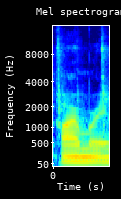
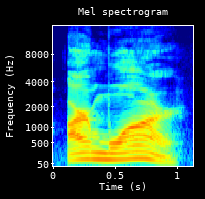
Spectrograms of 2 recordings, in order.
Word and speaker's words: armoire: you pronounce this I I read it first is Armory but it's not it's a wardrobe armoire okay armoire where is that this one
